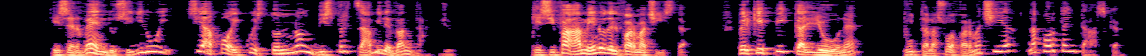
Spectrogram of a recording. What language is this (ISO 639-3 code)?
ita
